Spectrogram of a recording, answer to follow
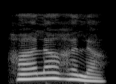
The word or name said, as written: ಹಾಲಹಲ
